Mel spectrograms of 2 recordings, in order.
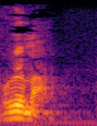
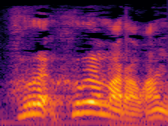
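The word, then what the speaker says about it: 흐르레마라고 (ῥῆμα): 정확한 발음은 흐르레마라고 하는데 흐르레마. 흐르 발음하면 흐르레마 이렇게 발음을 해야 되는데 어려우니까 그냥 레마 하지요.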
